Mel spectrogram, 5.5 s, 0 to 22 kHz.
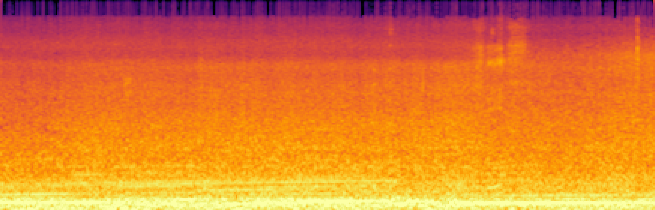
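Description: BMW E82 120i's four-cylinder petrol engine with a sport exhaust pulling in third gear, heard from inside the cabin over loud road and wind noise. Its note rises slowly through the first few seconds.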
